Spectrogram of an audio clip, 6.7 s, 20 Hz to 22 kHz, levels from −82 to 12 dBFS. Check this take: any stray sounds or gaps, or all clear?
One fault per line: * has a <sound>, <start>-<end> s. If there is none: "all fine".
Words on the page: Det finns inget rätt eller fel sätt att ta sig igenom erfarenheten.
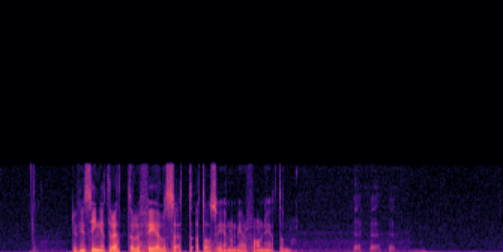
* has a laugh, 4.7-5.3 s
